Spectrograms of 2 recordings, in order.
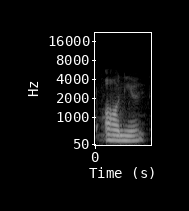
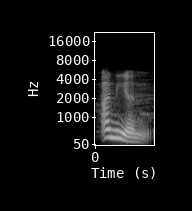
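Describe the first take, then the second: First: The word begins with an 'o' vowel sound. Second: The word begins with a 'u' vowel sound. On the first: The speaker calls it wrong. "A lot of people understand it with the sound O in the beginning. It's not onion" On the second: The speaker calls it right. "It is U S sound from the beginning"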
